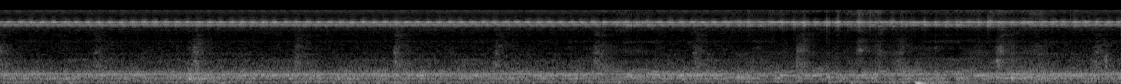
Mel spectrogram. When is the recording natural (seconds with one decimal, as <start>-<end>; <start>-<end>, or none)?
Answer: 0.0-6.0; 6.6-7.3; 10.3-11.2

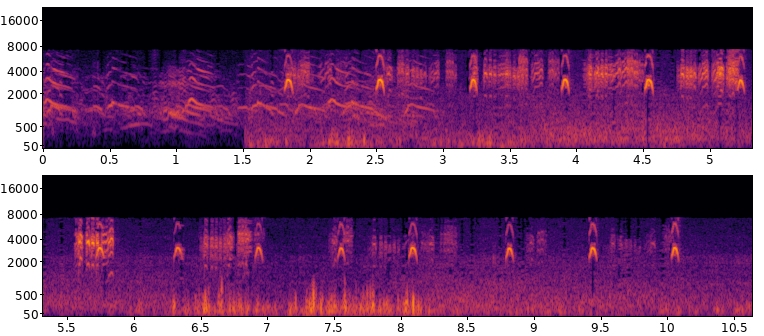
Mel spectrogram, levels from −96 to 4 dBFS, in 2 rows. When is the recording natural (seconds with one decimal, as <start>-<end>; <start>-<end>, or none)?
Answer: 0.0-10.6

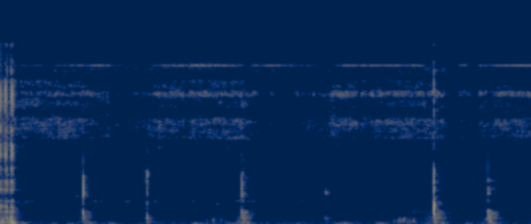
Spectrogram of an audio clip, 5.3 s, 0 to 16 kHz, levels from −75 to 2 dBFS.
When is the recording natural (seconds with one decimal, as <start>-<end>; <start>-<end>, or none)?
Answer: 0.0-1.7; 2.5-4.2; 4.8-5.3

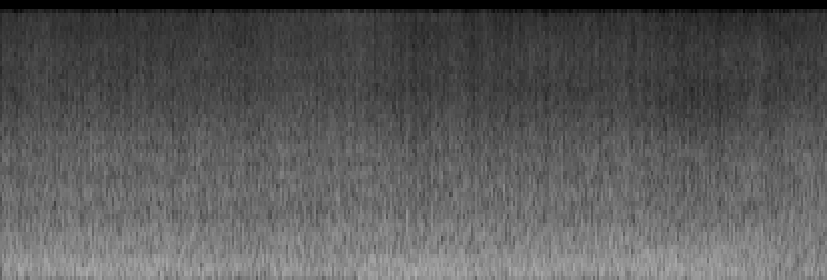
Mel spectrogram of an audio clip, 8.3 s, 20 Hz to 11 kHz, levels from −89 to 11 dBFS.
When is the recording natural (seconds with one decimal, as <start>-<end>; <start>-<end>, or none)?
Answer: 6.7-7.8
